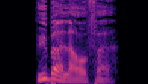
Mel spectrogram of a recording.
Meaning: inflection of überlaufen: 1. first-person singular dependent present 2. first/third-person singular dependent subjunctive I
- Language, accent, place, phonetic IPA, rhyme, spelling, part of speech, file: German, Germany, Berlin, [ˈyːbɐˌlaʊ̯fə], -yːbɐlaʊ̯fə, überlaufe, verb, De-überlaufe.ogg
